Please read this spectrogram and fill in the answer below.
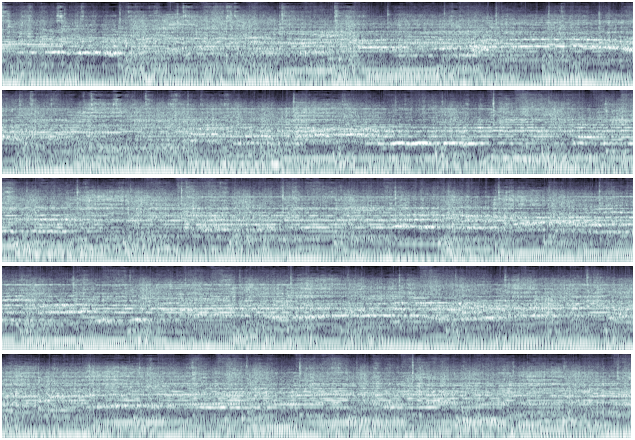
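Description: Live praise and worship music: a band with a held bass line under a group of women singing together through microphones, played loud over the PA in a large hall.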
